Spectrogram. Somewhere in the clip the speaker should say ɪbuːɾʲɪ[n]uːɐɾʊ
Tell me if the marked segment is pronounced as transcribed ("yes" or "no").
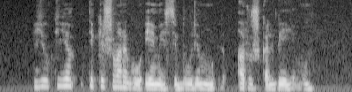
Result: no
